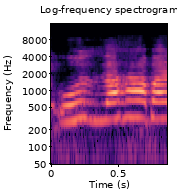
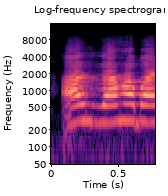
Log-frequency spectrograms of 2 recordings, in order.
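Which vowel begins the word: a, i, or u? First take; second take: u; a. First: The word begins with a u vowel. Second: The word begins with an a vowel. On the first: "उज़्ज़हाबा नहीं" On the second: "अज़्ज़हाबा नहीं"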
